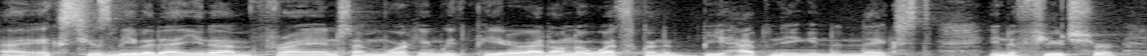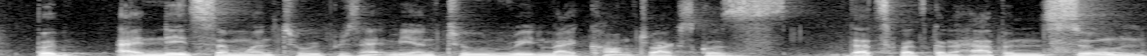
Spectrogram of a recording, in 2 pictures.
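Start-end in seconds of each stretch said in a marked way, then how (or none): none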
